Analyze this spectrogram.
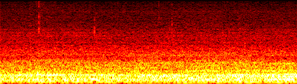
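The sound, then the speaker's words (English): Steady low rumble of a car's interior while cruising on a highway, a constant engine and road drone with no talking, even and unchanging throughout. “Yeah, you're just in a car that's going down the highway or whatever, and it's very relaxing.”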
